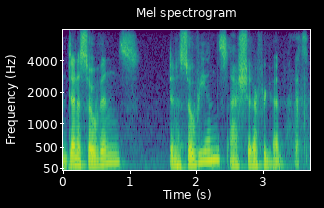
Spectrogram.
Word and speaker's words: Denisovans: Denisovians? Ah, shit, I forget. That's yeah. Or Denisovans. Haha, I remember how to pronounce it now. Denisovans.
